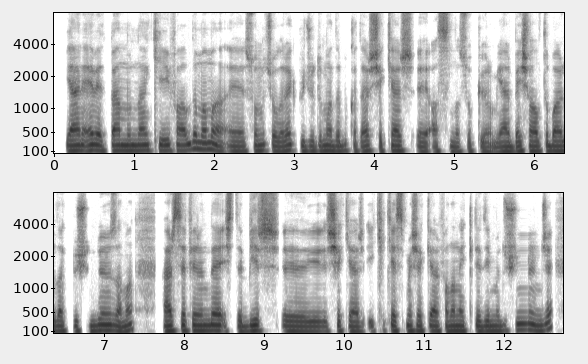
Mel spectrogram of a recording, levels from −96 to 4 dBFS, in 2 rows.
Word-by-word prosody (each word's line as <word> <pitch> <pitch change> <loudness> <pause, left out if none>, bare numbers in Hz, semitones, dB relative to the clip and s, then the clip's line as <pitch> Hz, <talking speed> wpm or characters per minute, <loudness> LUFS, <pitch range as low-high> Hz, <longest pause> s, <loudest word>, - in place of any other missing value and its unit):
Yani, 110 0 +3
evet, 115 -2 +2
ben 110 0 +3
bundan 110 +1 +2
keyif 115 0 -2
aldım 125 +6 +1
ama, 125 -9 +1
eee, 100 -1 -1
sonuç 110 +2 -3
olarak 105 +3 -1
vücuduma 100 +1 -1
da 100 0 -1
bu 110 - -7
kadar 100 0 -3
şeker, 105 +1 -1
eee, 95 -1 -1
aslında 95 +1 -3
sokuyorum. 90 0 -6
Yani, 95 0 0
5-6 100 +1 0
bardak 100 0 0
düşündüğün 105 +3 +1
zaman 110 +2 +1 0.4
her 105 +1 +5
seferinde, 110 +1 +3
işte, 100 -1 -2
1, 110 0 +2
eee, 100 -1 +1
şeker, 100 -1 +1
2 105 +2 -8
kesme 105 0 0
şeker 105 0 0
falan 105 +1 +1
eklediğimi 105 0 0
düşününce, 125 +3 0
105 Hz, 165 wpm, -23 LUFS, 100-110 Hz, 0.4 s, her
